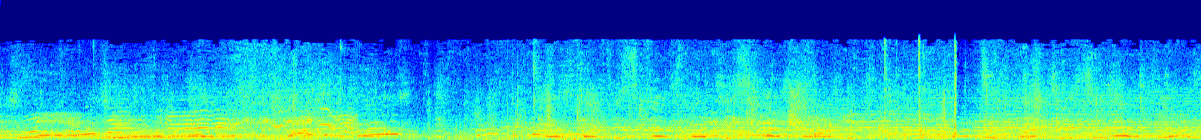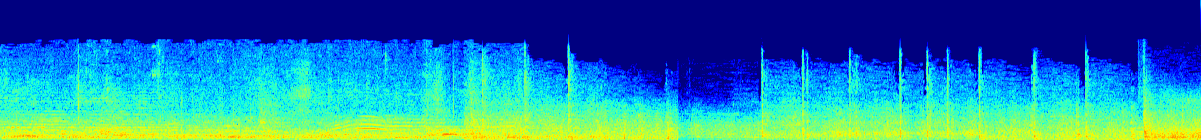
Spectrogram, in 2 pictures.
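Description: Voices and street noise, then from about eight seconds in a rapid, irregular string of sharp cracks: gunfire during an armed police assault, as heard in television news footage.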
